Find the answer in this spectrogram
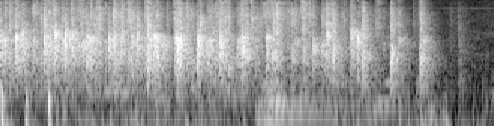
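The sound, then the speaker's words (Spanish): An audience claps and applauds for several seconds, a dense, steady patter of many hands with a low hum running underneath through the middle. “Un gran aplauso.”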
